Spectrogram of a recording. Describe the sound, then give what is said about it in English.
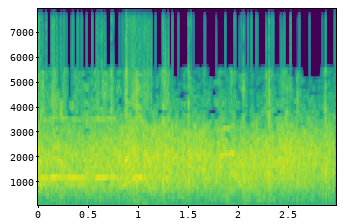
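Steady, dense applause from an audience, a continuous loud wash of many hands clapping with a few cheers mixed in, sustained evenly for the whole few seconds with no talking over it, clapping for a speaker who has just said he has been sober 21 years. “Trust me, you're clapping for yourself, because...”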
